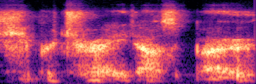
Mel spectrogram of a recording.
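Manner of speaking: faint, secretive whisper. Narrating a scene where the sire nods and speaks in secret; faint whisper. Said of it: "a faint whisper".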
